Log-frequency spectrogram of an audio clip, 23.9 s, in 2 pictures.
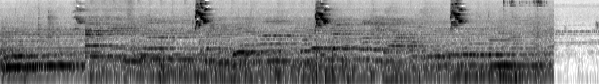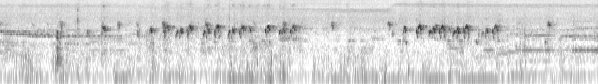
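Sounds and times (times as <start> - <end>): small birds chirping: 3.8 - 4.7, 6.1 - 7.0, 9.0 - 9.5, 11.9 - 23.2.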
